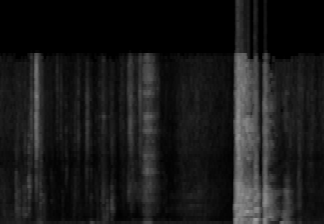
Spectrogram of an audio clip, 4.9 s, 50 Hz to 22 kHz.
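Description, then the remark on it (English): Someone clears their throat: a loud, rough rasp followed by a shorter second burst, breaking a stretch of near-silence with a faint low hum underneath. “I'm hoping I don't have to cut out me clearing my throat 35 times.”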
